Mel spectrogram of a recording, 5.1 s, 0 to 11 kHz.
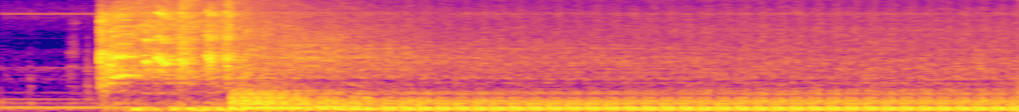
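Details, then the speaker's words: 2020 Polaris RZR Pro XP after an Aftermarket Assassins Stage 3 clutch install, level 3 tune, 1-2-2 weights and 32" tires: runs steadily, no belt slippage or chatter; the clutch grips and engages normally. "that thing gets up and goes uh no belt slippage it just grips and goes the whole the whole time"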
